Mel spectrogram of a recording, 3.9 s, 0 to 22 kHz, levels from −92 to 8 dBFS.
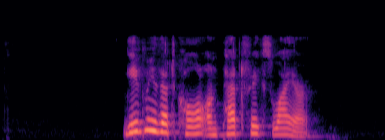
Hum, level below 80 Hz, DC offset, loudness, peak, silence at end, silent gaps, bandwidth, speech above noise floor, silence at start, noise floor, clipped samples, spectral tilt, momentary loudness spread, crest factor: none; -70 dBFS; under 0.1%; -26 LUFS; -10 dBFS; 0.75 s; none; 7.6 kHz; 60 dB; 1.25 s; -85 dBFS; under 0.1%; -6 dB/octave; 11 LU; 18 dB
